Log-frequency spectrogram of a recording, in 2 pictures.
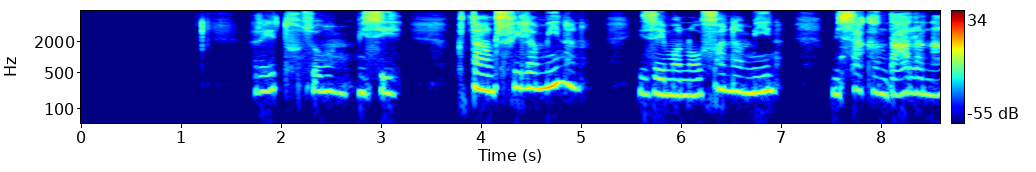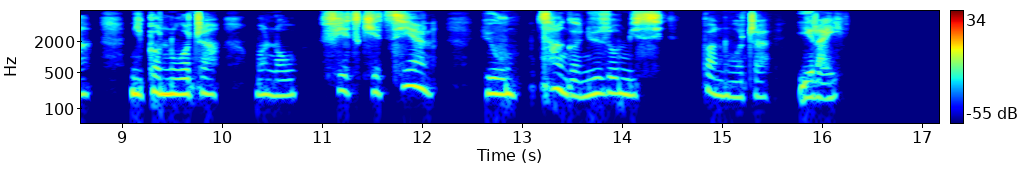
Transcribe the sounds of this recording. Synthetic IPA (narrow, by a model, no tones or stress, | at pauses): ret̪u̥z̥omisi | pi̥t̪aɳʈ͡ʂu̥filaminanə | izajmanowfanaminə̥ | misakand̪alanənipanuaʈ͡ʂəmanow | fet͡si̥kʲʰet͡sianə̥ | iwt͡saŋɡanizomisi̥ | panuaʈ͡ʂə | iɾaj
